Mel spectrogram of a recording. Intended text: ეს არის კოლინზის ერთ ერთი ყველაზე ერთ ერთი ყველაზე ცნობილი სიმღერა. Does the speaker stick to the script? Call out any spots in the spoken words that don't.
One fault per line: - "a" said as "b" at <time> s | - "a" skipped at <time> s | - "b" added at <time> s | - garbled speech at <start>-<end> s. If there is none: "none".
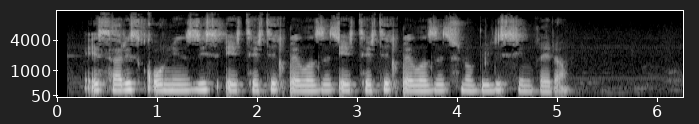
none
